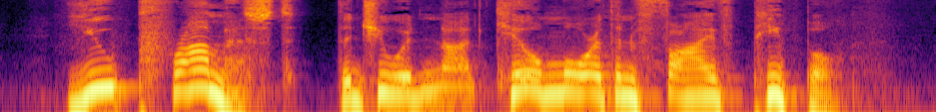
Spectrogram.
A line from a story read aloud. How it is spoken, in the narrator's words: He shouted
